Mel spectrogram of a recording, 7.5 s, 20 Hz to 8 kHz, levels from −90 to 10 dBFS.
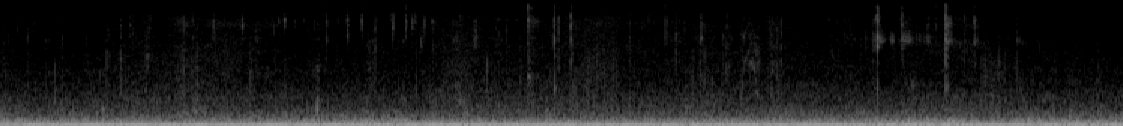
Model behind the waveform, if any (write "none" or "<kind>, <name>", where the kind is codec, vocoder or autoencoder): none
